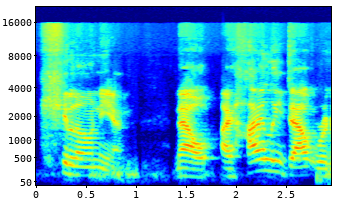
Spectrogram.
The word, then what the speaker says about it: Chelonia: right now it's a word that is often mispronounced many throughout the world say Chelonia are chalo nians when you refer to turtles tortoises sea turtles and Terrapins but the correct pronunciation of this word is colognian so interestingly enough I was chatting with one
